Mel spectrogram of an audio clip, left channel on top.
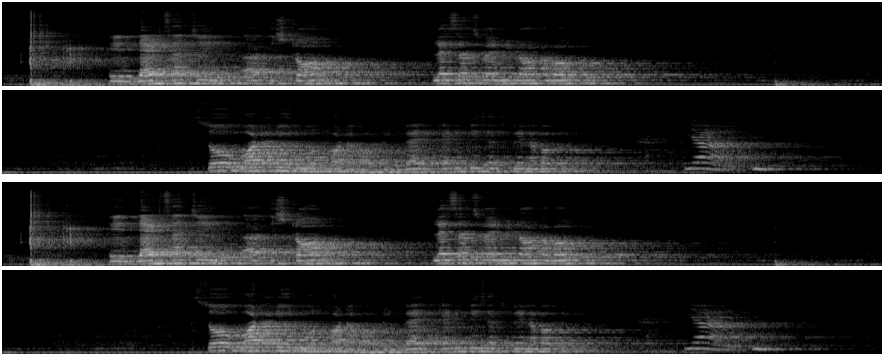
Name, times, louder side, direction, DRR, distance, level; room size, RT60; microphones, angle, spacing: voice 1, 0.3-0.7 1.1-3.4 4.3-5.8 10.7-14.5, equal, 10° right, -2 dB, 4.0 m, -29 dB
voice 2, 15.2-16.4, left 1 dB, 15° left, 0 dB, 2.4 m, -40 dB
29.5 x 19.5 x 7.7 m, 2.9 s
head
